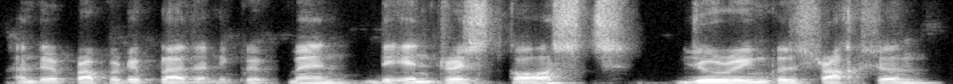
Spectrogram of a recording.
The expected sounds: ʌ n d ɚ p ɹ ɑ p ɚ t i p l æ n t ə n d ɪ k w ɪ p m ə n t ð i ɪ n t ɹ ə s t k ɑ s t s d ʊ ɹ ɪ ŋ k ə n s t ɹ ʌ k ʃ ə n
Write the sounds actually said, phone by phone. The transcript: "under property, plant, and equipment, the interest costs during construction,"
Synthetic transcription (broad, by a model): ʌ n d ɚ p ɹ ɑ p ɚ t i p l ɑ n ə n d ɪ k w ɪ p m ə n t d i ɪ n t ɹ ə s t k ɑ s t s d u ɹ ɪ ŋ k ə n s t ɹ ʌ k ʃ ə n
